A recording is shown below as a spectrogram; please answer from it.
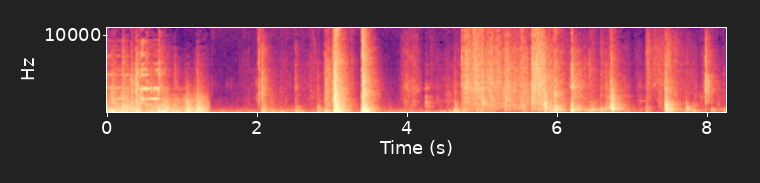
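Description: Household items clattering and knocking as someone rummages through a refrigerator and a lower kitchen cabinet, with two sharp knocks about three seconds in and a longer stretch of rustling and scraping after that.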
